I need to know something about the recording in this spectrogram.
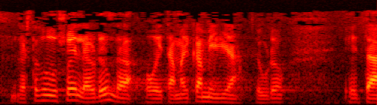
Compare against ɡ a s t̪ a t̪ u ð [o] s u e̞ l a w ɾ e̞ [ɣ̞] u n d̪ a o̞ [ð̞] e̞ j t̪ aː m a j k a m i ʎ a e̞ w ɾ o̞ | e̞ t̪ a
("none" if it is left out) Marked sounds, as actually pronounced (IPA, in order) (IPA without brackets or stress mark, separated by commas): u, none, ɣ̞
